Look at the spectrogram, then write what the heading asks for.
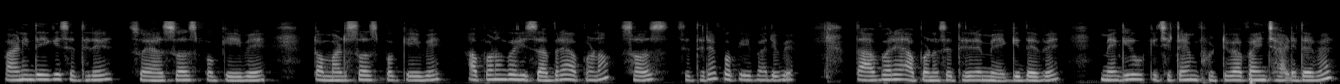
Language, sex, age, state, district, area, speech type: Odia, female, 18-30, Odisha, Kandhamal, rural, spontaneous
